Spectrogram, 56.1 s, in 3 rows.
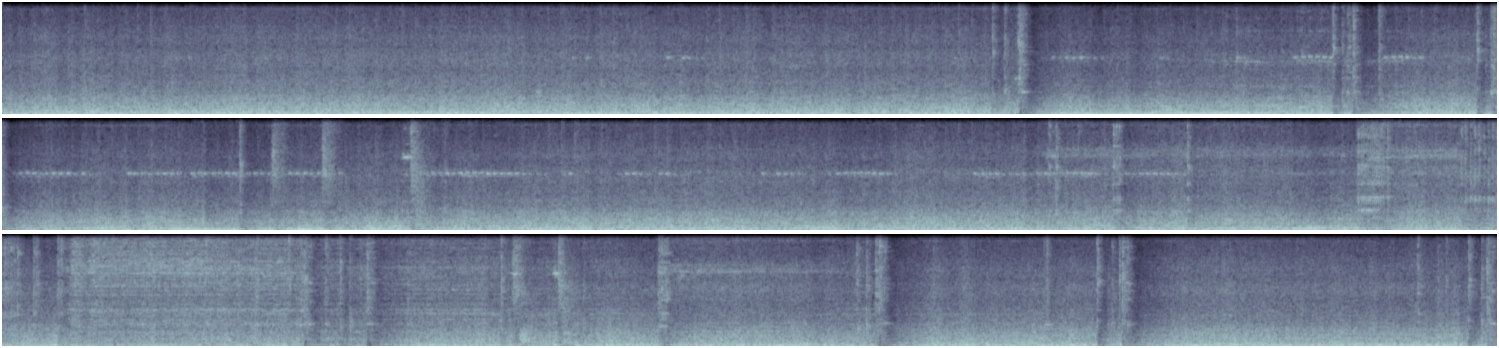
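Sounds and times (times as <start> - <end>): train rumbling on rails: 0.0 - 56.0
clicks and knocks of wheels: 0.7 - 27.2, 36.8 - 38.2, 40.5 - 42.6, 48.0 - 49.2, 50.3 - 51.6, 55.0 - 56.0
hiss: 38.2 - 41.2.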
